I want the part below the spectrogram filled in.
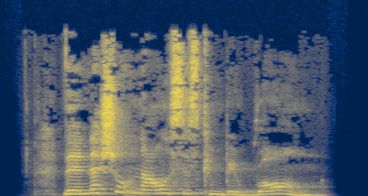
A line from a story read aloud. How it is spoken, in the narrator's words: I snapped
